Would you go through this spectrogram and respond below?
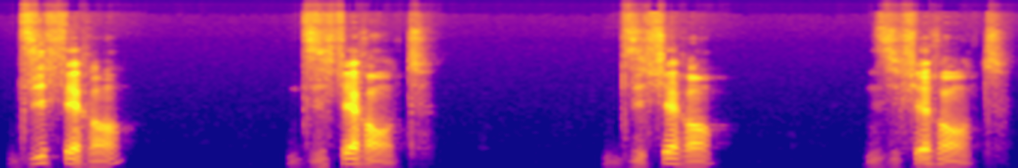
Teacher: na pronúncia o E final não é falado e eu pronuncio a consoante que está antes dele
